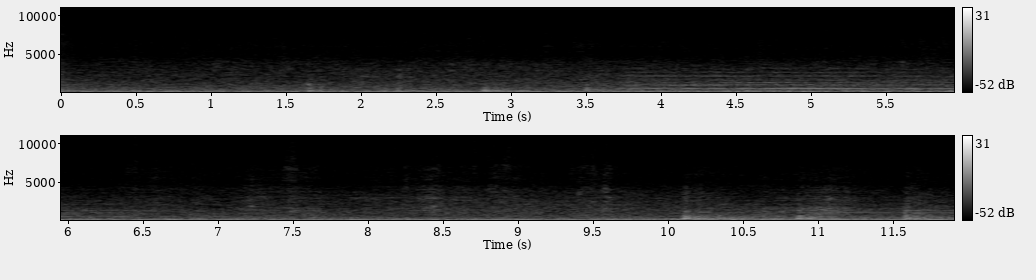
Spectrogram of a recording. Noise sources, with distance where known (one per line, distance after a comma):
car horn, near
